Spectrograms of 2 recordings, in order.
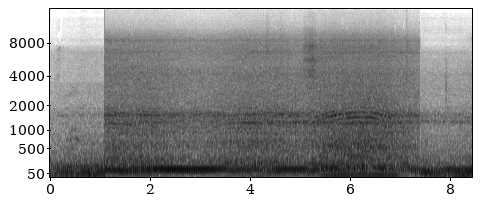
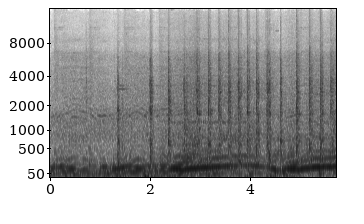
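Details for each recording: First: Toyota Tacoma after front end repair, test drive in low range: steady low drive rumble with faint even gear hum, no grinding or clunking; drivetrain sounds healthy. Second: Toyota Tacoma 4x4 with a previously broken front end, now run in two-wheel drive, also with head gasket problems: sharp clicks about three a second over a speed-dependent whine. Front axle damage is suspected.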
